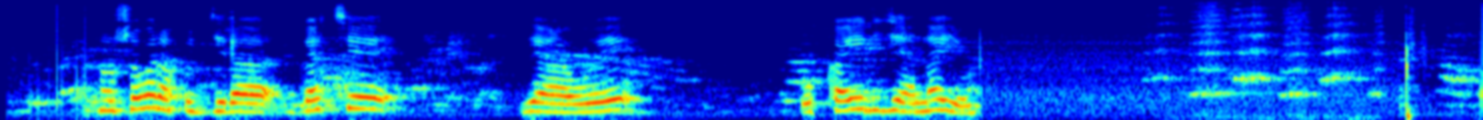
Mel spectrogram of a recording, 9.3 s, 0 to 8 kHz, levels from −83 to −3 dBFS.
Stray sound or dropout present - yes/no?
yes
